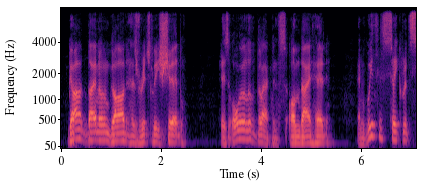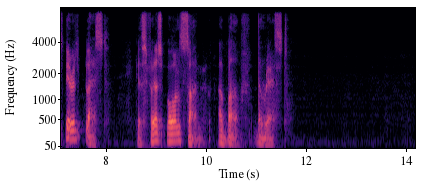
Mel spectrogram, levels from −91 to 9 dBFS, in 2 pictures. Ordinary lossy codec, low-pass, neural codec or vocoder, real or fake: Opus, 64 kbps; 7.2 kHz; codec, 24 kHz, 1.5 kbps, HILCodec; fake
